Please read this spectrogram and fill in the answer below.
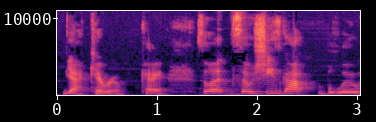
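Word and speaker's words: Karou: Keru? Yeah, Keru.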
